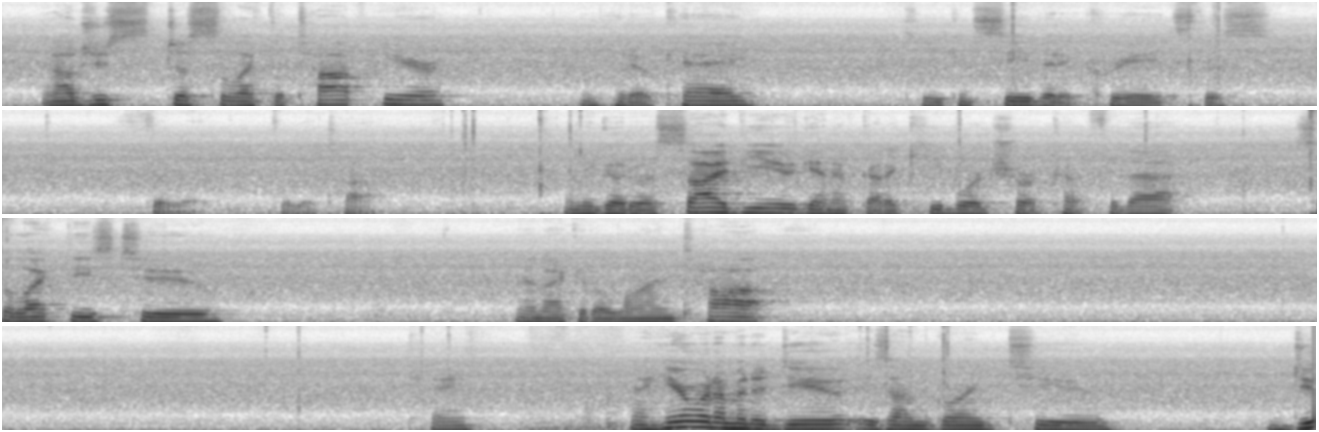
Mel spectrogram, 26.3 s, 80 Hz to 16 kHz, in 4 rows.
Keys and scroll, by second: 6.0 shift+super+g, 9.3 alt+shift+super+k, 10.4 x, 13.2 super+=, 24.3 alt+shift+super+l.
